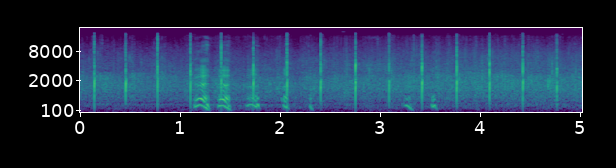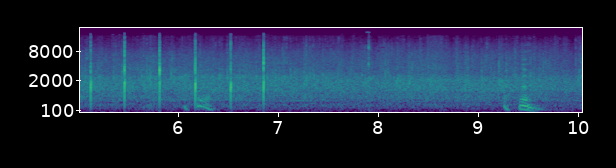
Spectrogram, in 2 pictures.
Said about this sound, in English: I was notified earlier today that somewhere back in this area, there's a couple who are today celebrating their 63rd wedding anniversary. If they'll stand, we'll give them an applause.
